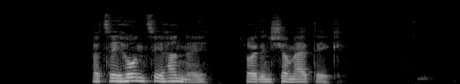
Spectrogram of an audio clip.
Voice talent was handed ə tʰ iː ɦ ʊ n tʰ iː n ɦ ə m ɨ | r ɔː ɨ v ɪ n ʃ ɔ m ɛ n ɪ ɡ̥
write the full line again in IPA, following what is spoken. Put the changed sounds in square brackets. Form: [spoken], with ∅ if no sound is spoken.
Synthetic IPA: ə tʰ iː ɦ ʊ n tʰ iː [∅] ɦ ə [n] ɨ | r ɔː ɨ [ð] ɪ n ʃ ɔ m ɛ [d] ɪ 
